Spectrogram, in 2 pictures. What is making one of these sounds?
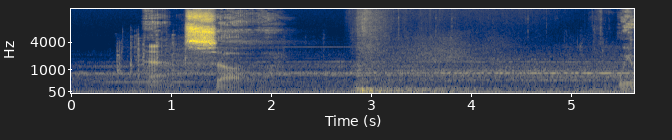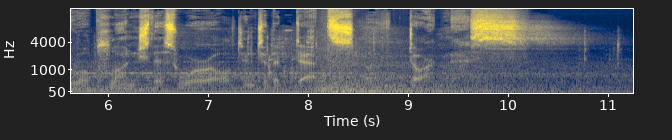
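A man speaks in a deep, slow voice.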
